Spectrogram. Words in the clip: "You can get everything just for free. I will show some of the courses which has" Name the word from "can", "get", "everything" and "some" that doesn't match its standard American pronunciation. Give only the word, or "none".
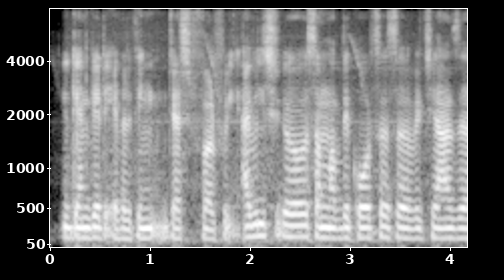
everything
